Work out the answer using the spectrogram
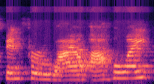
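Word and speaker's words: ajoite: been for a while aqua white it's spelled aj o ite okay that's my favorite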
